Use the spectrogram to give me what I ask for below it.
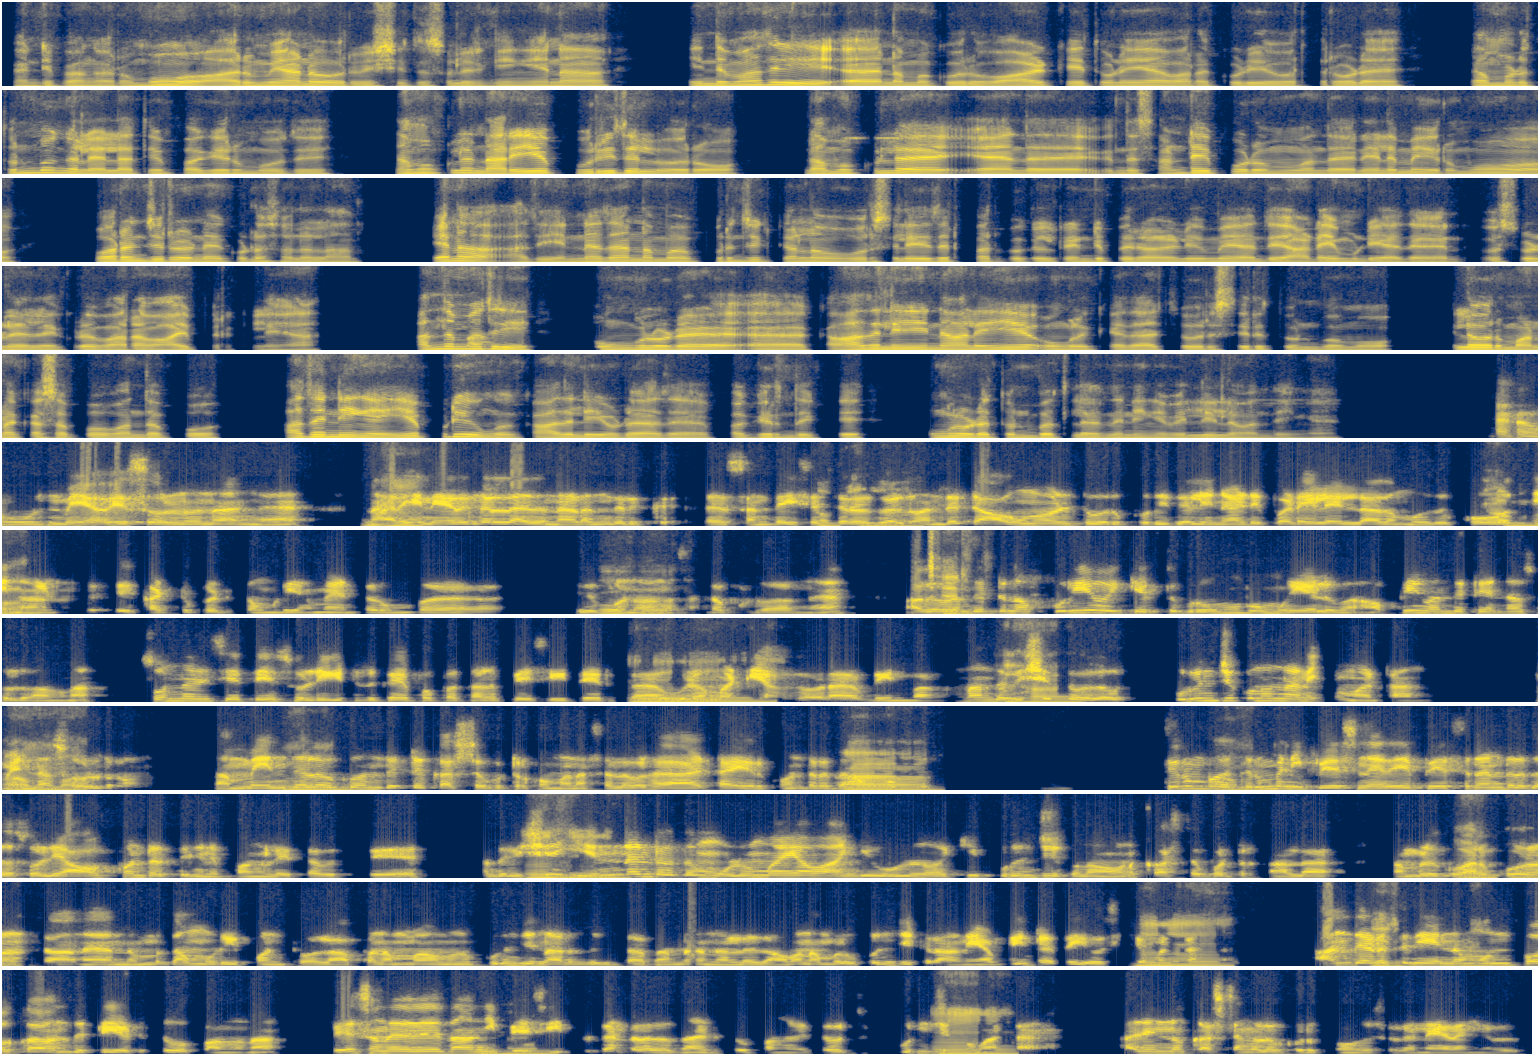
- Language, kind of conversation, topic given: Tamil, podcast, துன்பமான காலத்தில் தனிமையில் நீங்கள் கண்ட ஒளியைப் பற்றி பகிர முடியுமா?
- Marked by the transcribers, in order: other noise; alarm; tapping; other background noise; laughing while speaking: "உண்மையாவே சொல்லணும்னாங்க"; drawn out: "ரொம்ப"; disgusted: "சொன்ன விஷயத்தையே சொல்லிகிட்டு இருக்க, எப்ப பாத்தாலும் பேசிக்ட்டே இருக்க, விடமாட்டியா அதோட அப்டின்பாங்க"; drawn out: "ம்"; in English: "ஹர்ட்"; unintelligible speech; drawn out: "ம்"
